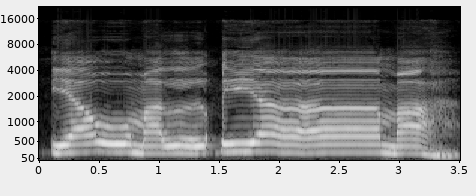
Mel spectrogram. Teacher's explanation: ওয়াকফের সময় এই তাটিকে আমরা হা বানিয়ে পড়ব, এটি ওয়াকফের একটি নিয়ম।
